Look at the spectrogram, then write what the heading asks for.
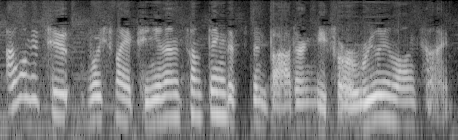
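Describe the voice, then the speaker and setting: A woman's voice: medium pitch, lively intonation, fairly quick, vocal fry, soft background music. A woman phoning a radio station as a listener, making an earnest, insistent complaint in a hesitant, spontaneous way. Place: phone call into a radio station. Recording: dry telephone line to radio studio.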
